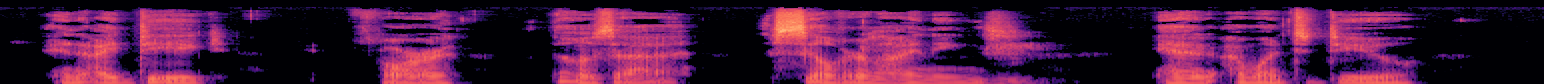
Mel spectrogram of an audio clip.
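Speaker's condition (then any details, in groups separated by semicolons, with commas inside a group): ALS; Radicava infusion during recording, diagnosed five months earlier at Forbes Norris clinic by Dr. Katz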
